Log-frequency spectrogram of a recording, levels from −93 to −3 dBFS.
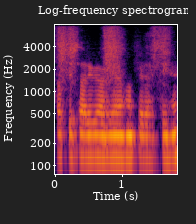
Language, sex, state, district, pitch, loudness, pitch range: Hindi, male, Jharkhand, Jamtara, 125 Hz, -30 LUFS, 125-130 Hz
